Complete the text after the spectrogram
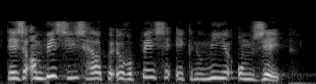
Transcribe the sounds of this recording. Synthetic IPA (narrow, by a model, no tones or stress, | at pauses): d̥ejzəʔɑmbitsisɦɛlˠpəʔøːropejsəʔekonomijəʔɔmzejp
